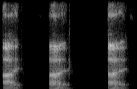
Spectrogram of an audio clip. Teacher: es una mezcla entre una a y una e pero no es como que decir a e juntas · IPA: æ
